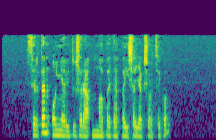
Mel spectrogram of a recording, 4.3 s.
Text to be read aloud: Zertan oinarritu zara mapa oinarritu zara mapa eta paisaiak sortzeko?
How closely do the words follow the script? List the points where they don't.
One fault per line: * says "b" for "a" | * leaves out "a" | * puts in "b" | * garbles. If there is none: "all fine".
* leaves out "oinarritu zara mapa"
